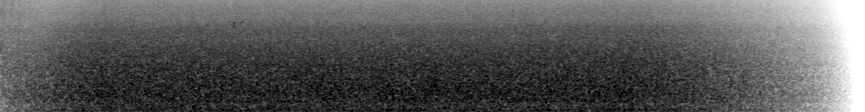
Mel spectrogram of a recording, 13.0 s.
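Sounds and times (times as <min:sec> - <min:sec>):
subtropical rainforest creeks flowing: 0:00.0 - 0:04.5
subtropical rainforest waterfalls: 0:00.0 - 0:12.6.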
